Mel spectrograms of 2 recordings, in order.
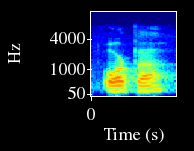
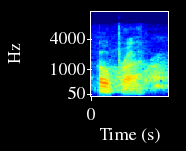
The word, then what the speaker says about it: Orpah: The diseased sons leave two Moabite widows, Orpah, people usually mispronounce that, Oprah, when they get to it.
